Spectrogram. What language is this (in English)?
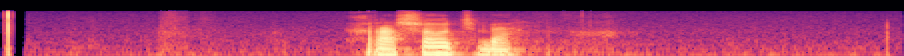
Russian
